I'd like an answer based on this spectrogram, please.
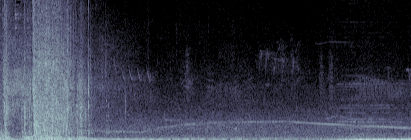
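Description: A siren's wail: one tone that rises, holds and then slowly falls, over a steady low drone. A few short, loud whooshing bursts open it in the first second.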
